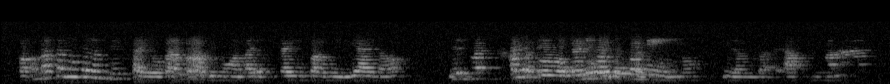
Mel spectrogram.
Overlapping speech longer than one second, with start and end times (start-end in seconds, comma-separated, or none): 5.1-6.6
